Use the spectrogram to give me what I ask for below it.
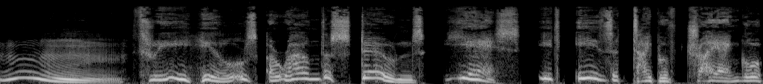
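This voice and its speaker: A man's put-on character voice, high-pitched and very slow, with very wide pitch swings, very even loudness and hardly any pauses, in a dry, close sound with no echo. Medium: read story. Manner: earnest, thoughtful.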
